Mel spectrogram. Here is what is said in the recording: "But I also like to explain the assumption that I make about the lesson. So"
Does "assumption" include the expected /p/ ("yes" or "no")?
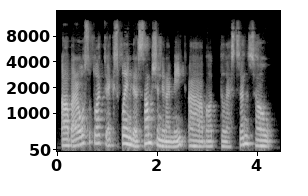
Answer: yes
